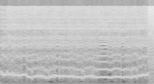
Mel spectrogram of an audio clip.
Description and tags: bear down
short clips of static, tones, and blips cropped down from raw binary data read as an audio stream. there's a little sequence marked as 'fanfare' that tends to pop up fairly often.
data, digital, electronic, glitch, harsh, lo-fi, noise, raw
